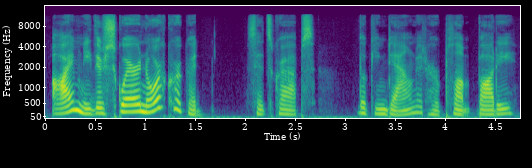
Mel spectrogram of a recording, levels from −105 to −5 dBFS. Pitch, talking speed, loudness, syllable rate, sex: 175 Hz, 175 wpm, -21 LUFS, 5.1 syllables/s, female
